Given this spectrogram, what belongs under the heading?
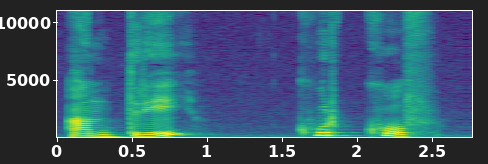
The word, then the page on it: Andrej Kurkow: slow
